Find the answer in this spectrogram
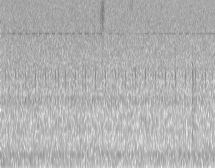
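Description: Quiet room tone: a faint steady hum and hiss, with one faint tick about halfway through.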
